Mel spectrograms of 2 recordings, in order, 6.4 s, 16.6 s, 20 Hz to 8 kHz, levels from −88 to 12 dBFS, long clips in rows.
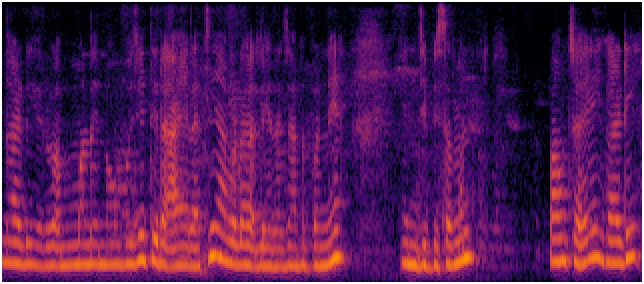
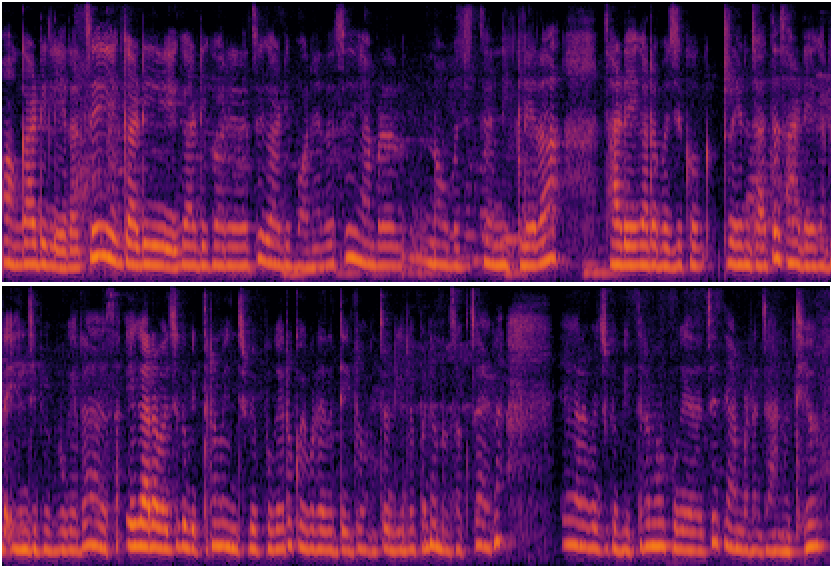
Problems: none marked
